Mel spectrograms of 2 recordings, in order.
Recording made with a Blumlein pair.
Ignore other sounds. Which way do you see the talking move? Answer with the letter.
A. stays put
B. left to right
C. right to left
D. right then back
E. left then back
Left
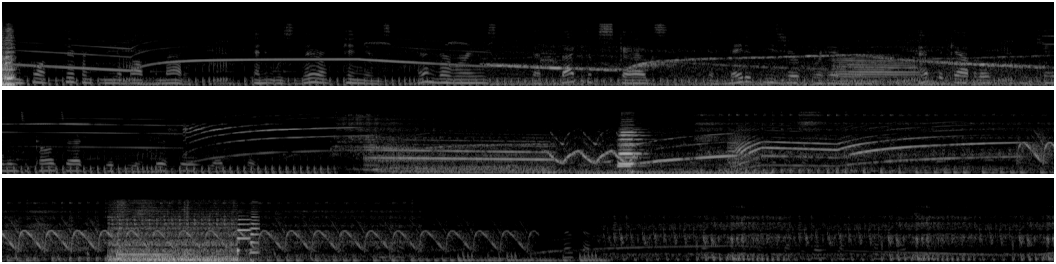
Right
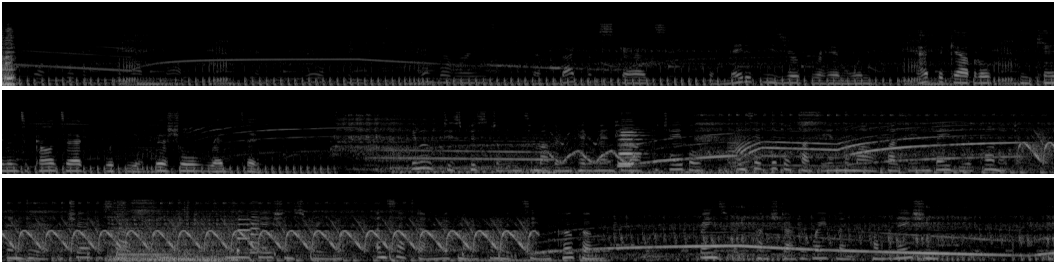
B.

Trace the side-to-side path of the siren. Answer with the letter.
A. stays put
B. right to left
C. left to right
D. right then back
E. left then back
C.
